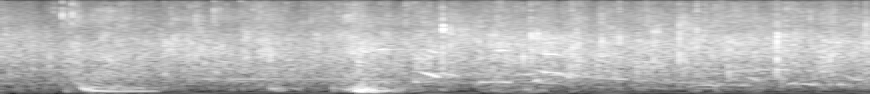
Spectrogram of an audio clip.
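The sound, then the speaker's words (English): An audience claps steadily, a dense wash of many hands with a few murmured voices mixed in, sustained throughout. “Come on, clap your hands back here.”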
